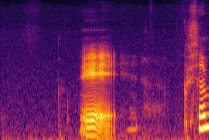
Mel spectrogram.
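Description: A young woman's voice: a short exclamation falling in pitch about a second in, with a little laugh, then she starts speaking again near the end.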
